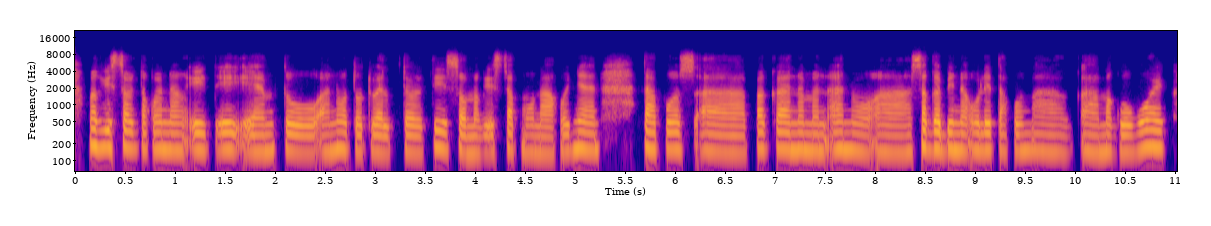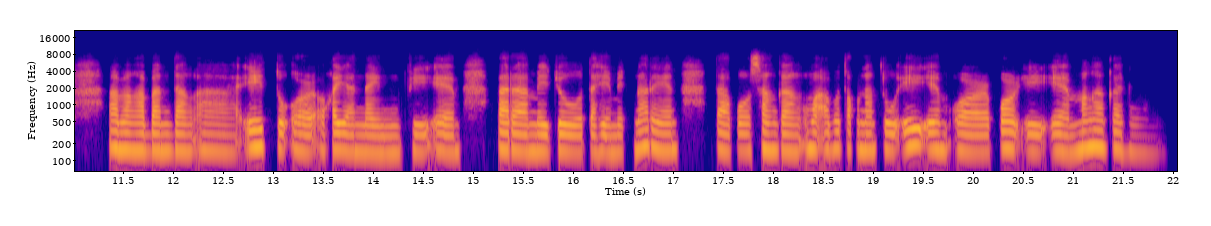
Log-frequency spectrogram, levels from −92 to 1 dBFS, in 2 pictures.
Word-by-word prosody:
mag-i-start 175 -2 +2
ako 160 0 -1
ng 155 -1 -1
8 155 -1 +1
AM 150 -2 +1
to 145 -2 +1
ano, 160 +3 -1
to 145 - +1
12:30. 145 +3 -1
So, 155 -2 +2
mag-i-stop 140 +3 -2
muna 135 -1 -1
ako 145 - -3
niyan. 160 -1 0 0.4
Tapos, 160 -1 +1
ah, 145 -2 0
'pagka 165 0 +2
naman 155 -1 -1
ano, 160 -2 -1
ah, 140 -1 -1
sa 180 +3 +4
gabi 165 -1 +3
na 155 -1 0
ulit 155 0 +1
ako 150 +1 -4
mag 150 -2 -6 0.2
ah, 145 -1 -1
magwo-work. 150 +4 0 0.4
Ah, 170 - +5
mga 160 -1 +3
bandang, 150 -1 +2
ah, 150 -2 -5
8 175 +2 +3
to 160 - +3
or 150 -2 0
o - - -9
kaya 155 -1 +3
9 140 -1 -1
PM 145 -1 -1 0.3
para 155 -2 +6
medyo 145 0 +1
tahimik 145 -1 -2
na 175 - +3
rin. 160 -3 0 0.4
Tapos 150 -1 +1
hanggang 155 -1 +1
umaabot 165 0 +1
ako 160 0 -4
ng 155 0 0
2 155 -3 0
AM 160 -2 +2
or 145 -4 +1
4 170 -1 +3
AM, 150 0 -1
mga 175 +1 +2
gano'n. 145 -4 -7
155 Hz, 150 wpm, -25 LUFS, 145-160 Hz, 0.4 s, para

